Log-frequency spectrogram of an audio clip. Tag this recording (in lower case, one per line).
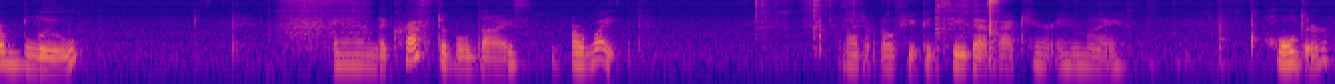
speech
